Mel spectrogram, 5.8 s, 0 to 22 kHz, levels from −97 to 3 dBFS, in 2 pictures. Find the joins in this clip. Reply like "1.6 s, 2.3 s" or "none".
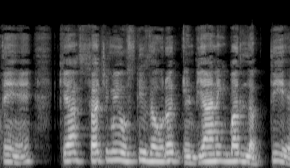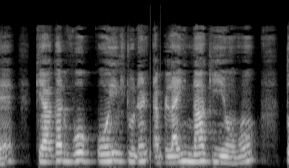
none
